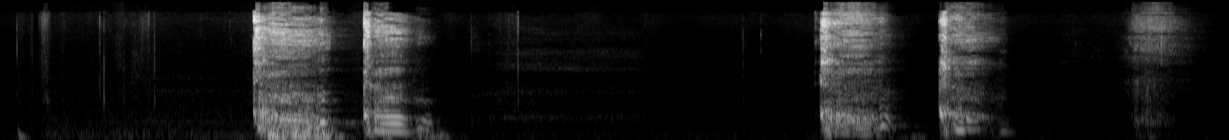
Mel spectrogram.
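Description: Two pairs of harsh coughs and a final softer cough, five in all, a persistent dry-sounding cough.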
